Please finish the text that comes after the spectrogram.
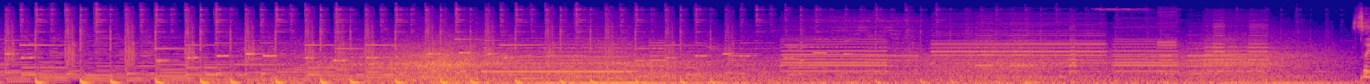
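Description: Instrumental intro music with a steady, punchy beat and sustained bright tones, played loud and up front for about fourteen seconds with no voices.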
